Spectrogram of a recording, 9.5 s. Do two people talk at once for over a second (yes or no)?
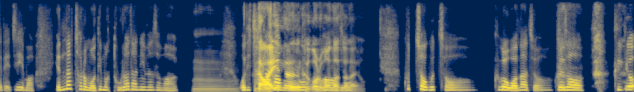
yes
